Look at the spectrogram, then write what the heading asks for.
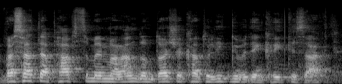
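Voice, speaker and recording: An actor playing a courteous gentleman with a polite, measured manner. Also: mid-range voice, slight background noise, close to an everyday voice. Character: courteous gentleman guest, inquiring.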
